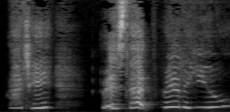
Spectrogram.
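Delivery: small, high, hopeful mole voice; feeble voice. A narrator's reading. Lost Mole calls from the tree hollow, high and feeble. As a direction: peep out of a hole, barely daring to hope. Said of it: "came a feeble voice saying".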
